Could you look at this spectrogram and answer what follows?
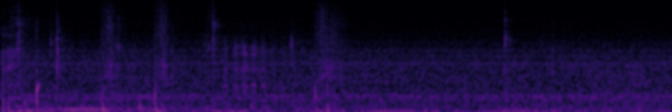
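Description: Sheep in Minecraft give faint, soft bleats amid a quiet ambient game backdrop with scattered light clicks and ticks, the calls short and sparse rather than continuous.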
